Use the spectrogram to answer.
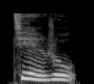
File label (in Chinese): "介入", Chinese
